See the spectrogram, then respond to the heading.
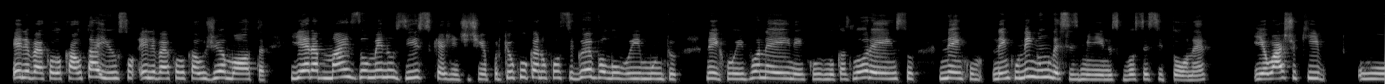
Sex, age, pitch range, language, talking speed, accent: female, 20-39, 245-290 Hz, Portuguese, 225 wpm, Brazilian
